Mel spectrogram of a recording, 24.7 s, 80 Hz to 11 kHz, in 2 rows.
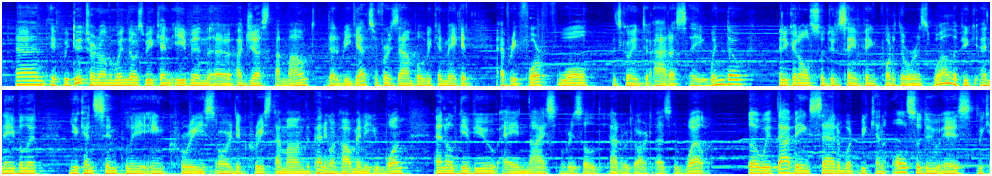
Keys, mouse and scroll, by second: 0.1 middle click, 1.3 click, 2.4 middle click, 5.7 click, 6.4 middle click, 7.1 middle click, 8.1 middle click, 8.3 middle click, 8.5 scroll, 10.8 click, 17.0 click, 18.4 middle click, 19.7 click, 20.1 4, 21.4 click, 22.2 middle click.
